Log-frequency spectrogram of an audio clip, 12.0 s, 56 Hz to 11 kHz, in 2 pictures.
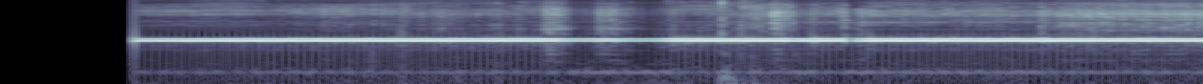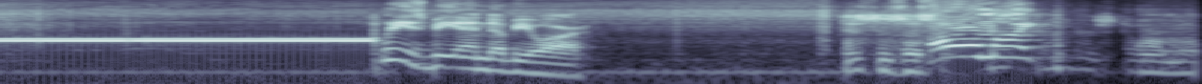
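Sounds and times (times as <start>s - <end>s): two-tone attention signal: 0.7s - 8.0s.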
